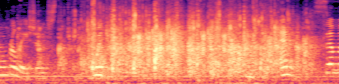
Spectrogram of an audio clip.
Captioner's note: applause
